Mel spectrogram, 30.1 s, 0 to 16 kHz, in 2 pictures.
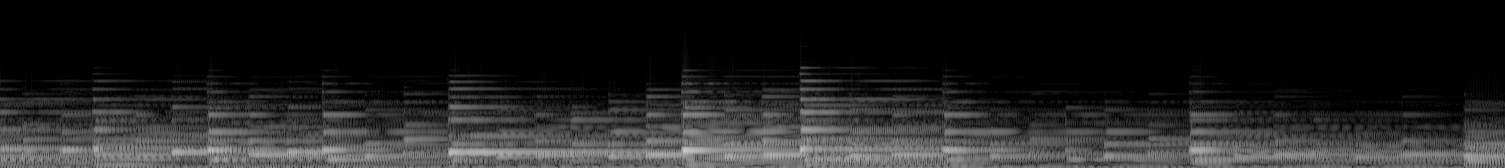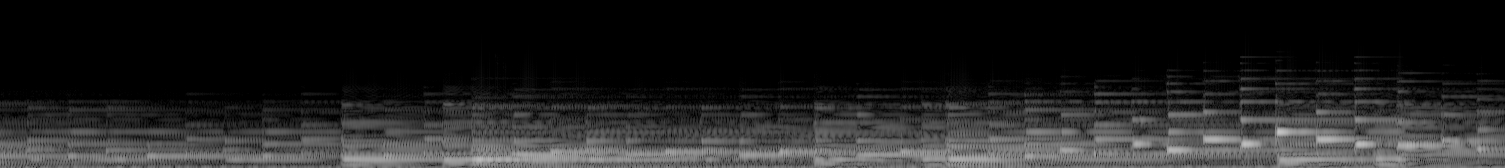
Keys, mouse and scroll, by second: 1.2 click, 1.3 click, 3.5 shift+Num_Lock, 3.5 shift+click, 12.8-15.5 middle drag, 15.4 click, 18.3-22.6 middle drag, 22.6 shift+click, 28.7-30.1 middle drag.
